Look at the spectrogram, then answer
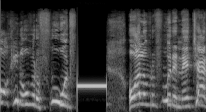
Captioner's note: beep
